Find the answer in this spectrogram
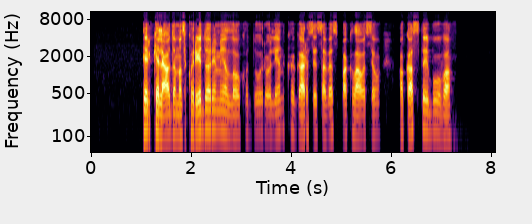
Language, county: Lithuanian, Panevėžys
